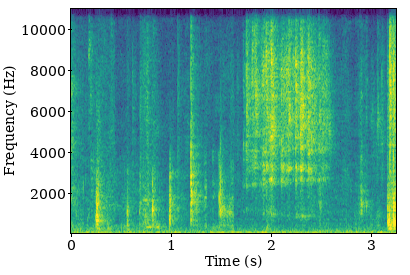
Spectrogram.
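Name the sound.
dice being rolled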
